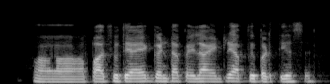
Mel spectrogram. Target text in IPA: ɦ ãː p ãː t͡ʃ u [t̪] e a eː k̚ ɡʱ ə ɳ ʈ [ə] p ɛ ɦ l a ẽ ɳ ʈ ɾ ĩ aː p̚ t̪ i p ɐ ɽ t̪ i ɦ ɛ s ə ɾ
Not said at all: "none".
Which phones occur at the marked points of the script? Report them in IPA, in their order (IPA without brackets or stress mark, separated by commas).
t̪, a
